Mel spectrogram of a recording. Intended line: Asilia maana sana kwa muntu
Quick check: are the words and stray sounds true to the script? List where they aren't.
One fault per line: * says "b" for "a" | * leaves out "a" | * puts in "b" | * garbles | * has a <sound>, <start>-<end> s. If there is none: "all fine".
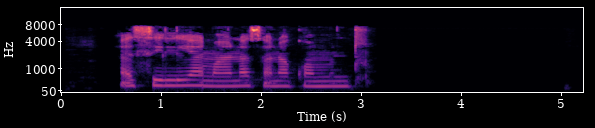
all fine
